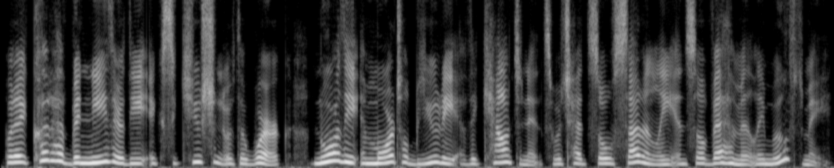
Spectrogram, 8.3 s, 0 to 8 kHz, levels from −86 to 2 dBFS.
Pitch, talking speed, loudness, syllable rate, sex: 250 Hz, 195 wpm, -16 LUFS, 5.4 syllables/s, female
